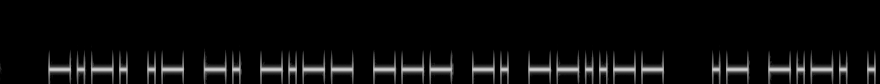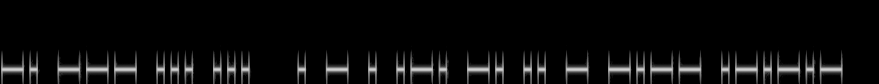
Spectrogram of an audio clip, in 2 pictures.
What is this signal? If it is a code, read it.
Morse code, heard as a keyed tone, about 17 wpm, 700 Hz. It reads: CANYON, ACROSS ETERNITY.
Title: A Sound Of Thunder 17wpm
